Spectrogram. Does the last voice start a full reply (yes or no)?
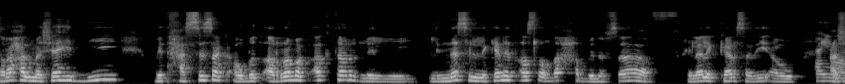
yes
